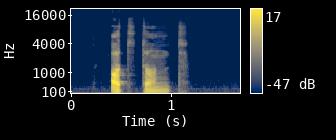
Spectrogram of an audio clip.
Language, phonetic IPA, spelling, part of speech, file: Polish, [ˈɔtːɔ̃nt], odtąd, pronoun, Pl-odtąd.ogg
